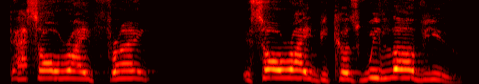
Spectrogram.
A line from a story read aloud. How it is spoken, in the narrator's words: a guy way up at the top of the audience stood up by himself, and he hollered out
